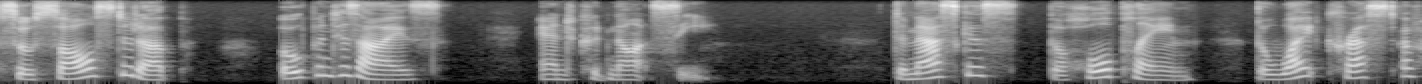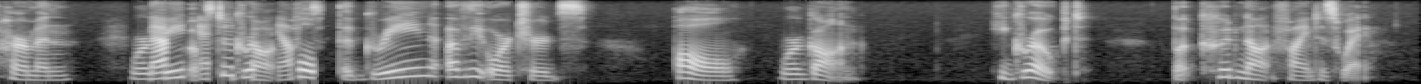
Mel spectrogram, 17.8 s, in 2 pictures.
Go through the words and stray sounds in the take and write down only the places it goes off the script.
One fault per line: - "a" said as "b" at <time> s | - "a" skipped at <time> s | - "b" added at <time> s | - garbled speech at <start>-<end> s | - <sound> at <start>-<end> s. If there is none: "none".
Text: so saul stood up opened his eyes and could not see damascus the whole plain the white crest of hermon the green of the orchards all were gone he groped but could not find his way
- garbled speech at 9.7-10.9 s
